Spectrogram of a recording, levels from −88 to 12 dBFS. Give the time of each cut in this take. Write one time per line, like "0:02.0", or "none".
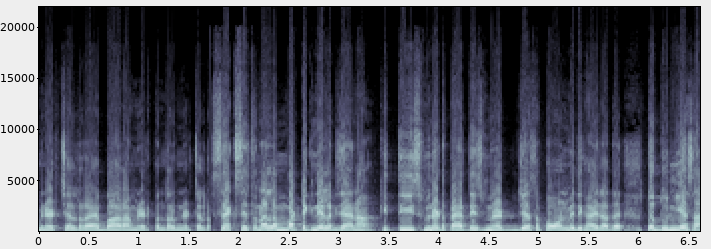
0:01.6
